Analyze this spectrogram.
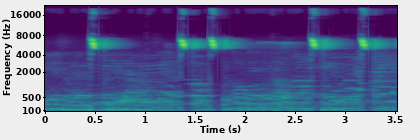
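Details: Crimson sunbird with a red tail, bald yet singing vigorously: five sharp, very high chips, each trailing into a thin buzzy whine, come in irregular bursts over faint low background hum.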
